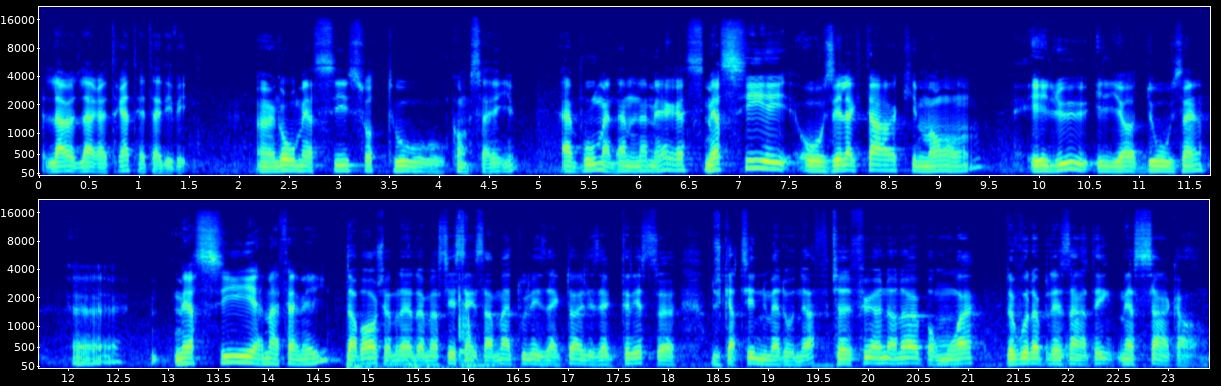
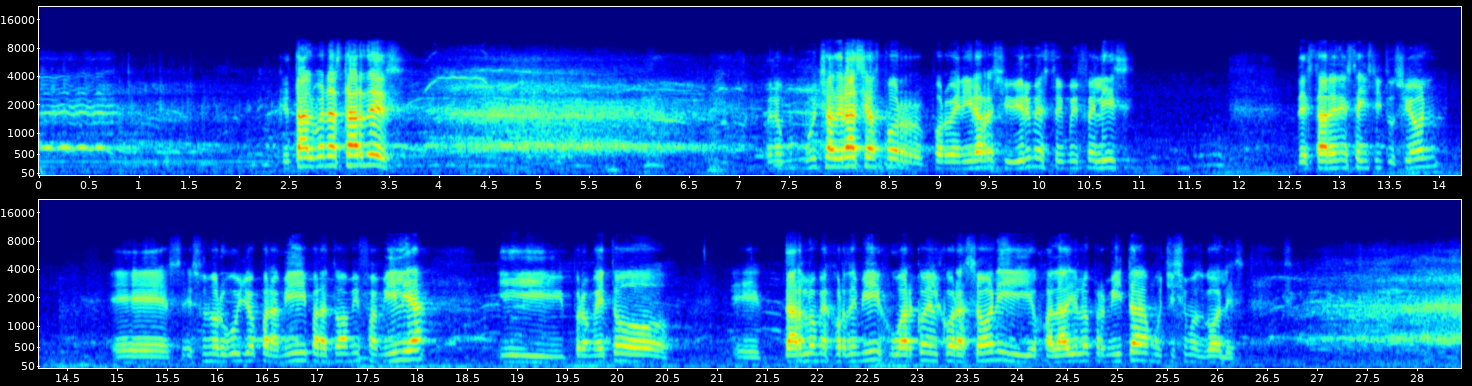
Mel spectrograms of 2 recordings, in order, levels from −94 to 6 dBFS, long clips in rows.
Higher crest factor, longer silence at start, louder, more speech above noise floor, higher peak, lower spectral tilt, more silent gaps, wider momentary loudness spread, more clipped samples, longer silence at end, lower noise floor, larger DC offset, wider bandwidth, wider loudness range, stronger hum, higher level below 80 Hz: second, 20 dB vs 26 dB; about the same, 0 s vs 0 s; second, -43 LUFS vs -27 LUFS; second, 26 dB vs 36 dB; second, -22 dBFS vs -4 dBFS; first, -4.5 dB/octave vs -1 dB/octave; neither; second, 11 LU vs 23 LU; neither; about the same, 0 s vs 0 s; first, -69 dBFS vs -63 dBFS; neither; first, 18 kHz vs 9.8 kHz; second, 4 LU vs 13 LU; neither; about the same, -72 dBFS vs -68 dBFS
